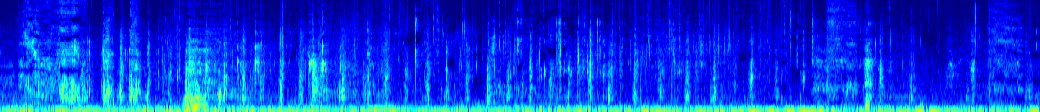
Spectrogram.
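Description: Close-miked eating sounds: raw clam meat being bitten and chewed, a dense run of short wet clicks.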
